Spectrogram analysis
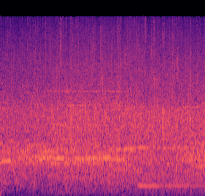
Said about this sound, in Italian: un grande, grandissimo applauso al nostro Anthony Beat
